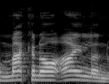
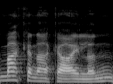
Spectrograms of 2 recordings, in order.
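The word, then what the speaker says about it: Mackinac Island: also worthy of your time like for example Mao Island which is not pronounced maak island or instead of Orlando Florida check out St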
